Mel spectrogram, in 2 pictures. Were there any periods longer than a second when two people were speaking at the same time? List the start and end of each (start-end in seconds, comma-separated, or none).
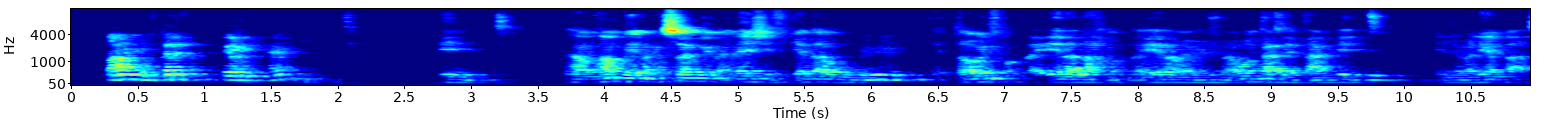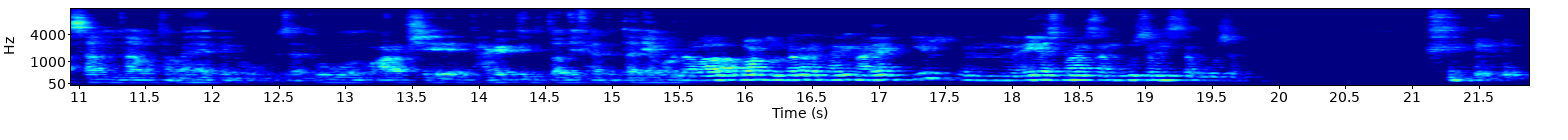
none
